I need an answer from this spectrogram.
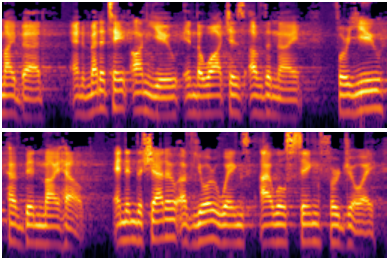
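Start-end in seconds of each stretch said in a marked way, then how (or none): none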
